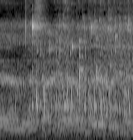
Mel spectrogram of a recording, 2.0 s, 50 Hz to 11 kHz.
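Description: Water bubbling in a 3D-printed bong as a hit is drawn through it, starting about half a second in, over background music.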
